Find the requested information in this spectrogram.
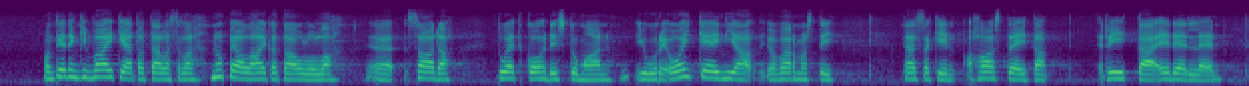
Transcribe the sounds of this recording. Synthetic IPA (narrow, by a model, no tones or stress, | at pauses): ont̪iet̪eŋkiʋʋɑjkeɑt̪ɑt̪ælːæse̞lːɑno̞pe̞ɑlːɑɑjkɑt̪ɑwlulːɑ | sɑːdɑ | t̪uet̪ko̞hdist̪umɑːnjuːɾio̞ikeinjɑjɑʋɑrmɑst̪i | t̪æsːækinhɑːst̪e̞jt̪ɑ | riːt̪ːæːe̞de̞lːeːn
